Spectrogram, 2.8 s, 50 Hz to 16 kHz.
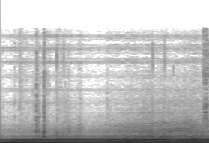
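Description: Mercedes-Benz C63 Black Series accelerating from standstill to 70 mph at Mercedes-Benz World, heard from inside as a loud, deep engine roar with rising pitch over a heavy low rumble.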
